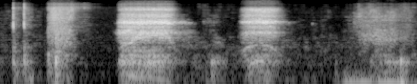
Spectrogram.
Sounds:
Sniff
